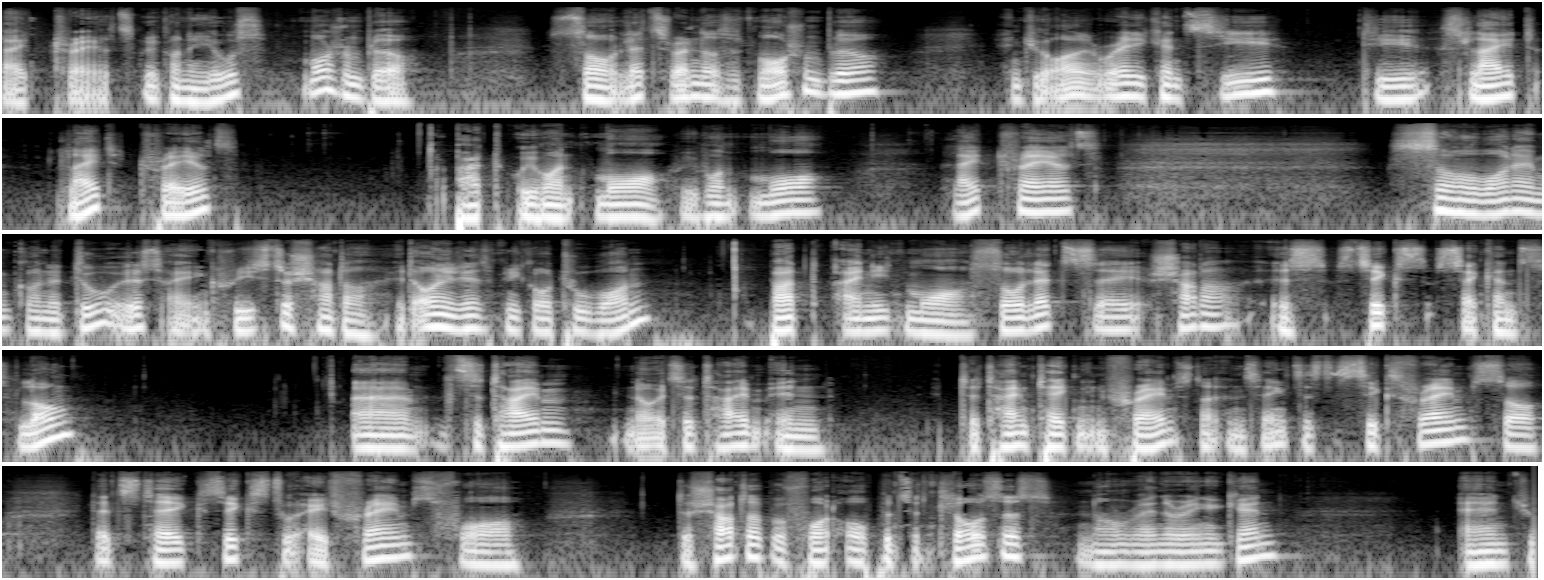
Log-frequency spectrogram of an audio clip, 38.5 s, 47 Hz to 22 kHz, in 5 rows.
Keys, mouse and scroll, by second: 0.1 space, 0.8 click, 1.4 KP_0, 3.1 F12, 5.1 middle click, 9.3 click, 12.3 click, 14.9 click, 16.6-17.3 drag, 18.1 click, 20.3 KP_6, 20.8 Return, 20.9 KP_6, 29.4 click, 30.5 KP_8, 30.9 Return, 31.1 KP_8, 36.1 F12.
